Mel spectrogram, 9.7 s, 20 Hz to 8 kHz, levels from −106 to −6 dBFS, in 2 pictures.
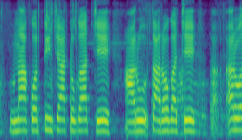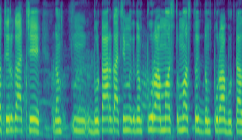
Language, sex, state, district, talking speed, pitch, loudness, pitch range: Angika, female, Bihar, Bhagalpur, 95 wpm, 235 Hz, -21 LUFS, 225-245 Hz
